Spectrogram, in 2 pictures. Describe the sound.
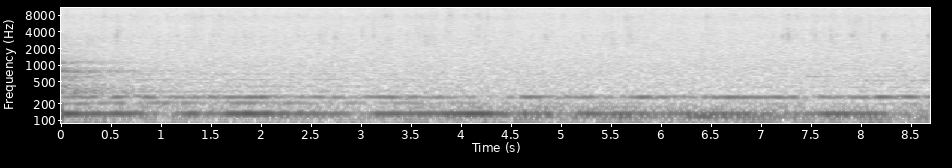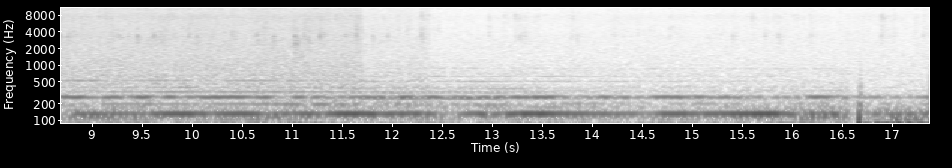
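Heavy rain pours down in a dense, steady hiss that holds without pause, with a low thump near the end.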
